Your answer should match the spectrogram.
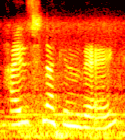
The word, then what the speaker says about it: Heidschnuckenweg: about on the trail and how do you pronounce it hide hide snuck in vague yeah um and that's like a type of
